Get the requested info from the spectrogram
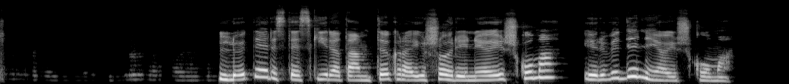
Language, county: Lithuanian, Šiauliai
